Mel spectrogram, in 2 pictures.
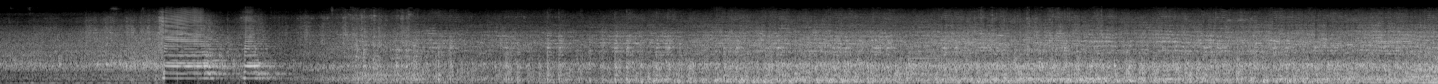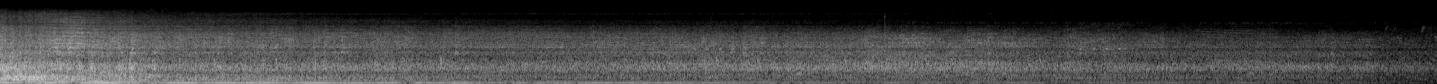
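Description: WDM-3A diesel locomotive sounding a short horn blast about two seconds in, then passing close with its train of LHB coaches. The engine and the wheels clattering over the rail joints make a loud rush that peaks midway and then fades as the train draws away.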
